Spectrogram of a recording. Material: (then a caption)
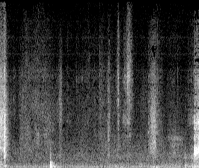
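Coated paper. A wooden stylus scratches the black coating of a thin, wax-coated paper sheet on a spiral-bound scratch-art pad, working in the sky area while the fingertips of the other hand hold the bottom edge. Quiet, dry scraping and rubbing carry bright, hissy streaks, and three sharper scratch accents stand out near the start, middle and end.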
